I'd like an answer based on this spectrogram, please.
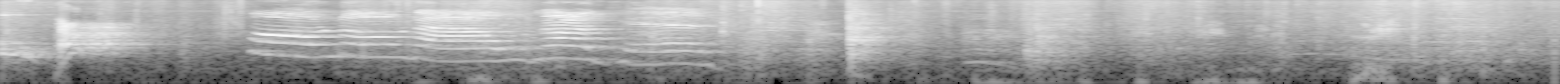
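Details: Kaley, a corgi, playing with her frisbee, gives a drawn-out wavering whine with strong harmonics that slide slowly downward over about two seconds, after a brief opening yelp; a person's voice follows, urging her to get the ball.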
